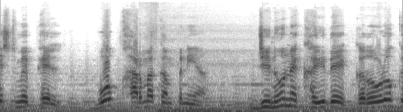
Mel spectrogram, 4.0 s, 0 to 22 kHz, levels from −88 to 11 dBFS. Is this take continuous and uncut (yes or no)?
yes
